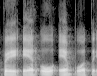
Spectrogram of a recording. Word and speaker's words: promote: di awal tadi, yang PROMOTE itu ya, mempromosikan. Oke, itu kebetulan kata itu terdiri dari dua suku kata dan suku kata yang di stress itu, the stressed syllable falls on the second syllable.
